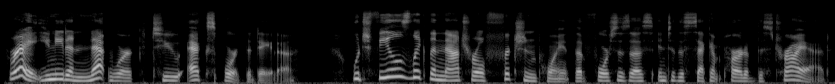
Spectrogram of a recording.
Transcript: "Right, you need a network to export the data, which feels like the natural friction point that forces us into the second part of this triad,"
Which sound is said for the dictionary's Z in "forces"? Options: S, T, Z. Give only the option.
Z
